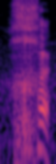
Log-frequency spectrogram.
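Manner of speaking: "re" scraped from the throat; jota gutturale. Shown as a demonstration. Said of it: "avec la gorge". (« re » guttural, avec la gorge)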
